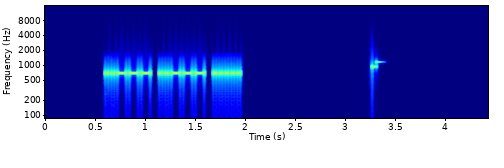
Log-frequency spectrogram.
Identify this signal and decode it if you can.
Morse code, heard as a keyed tone, about 40 wpm, 700 Hz. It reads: 225
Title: Common Cut Numbers - 3-Digit 40wpm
